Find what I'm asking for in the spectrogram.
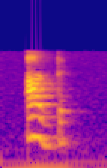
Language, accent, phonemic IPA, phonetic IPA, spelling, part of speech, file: Armenian, Eastern Armenian, /ɑzd/, [ɑzd], ազդ, noun, Hy-ազդ.ogg
- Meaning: announcement, advertisement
